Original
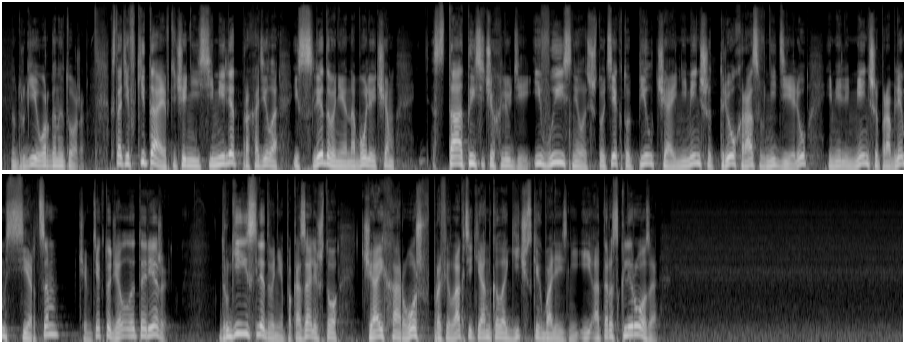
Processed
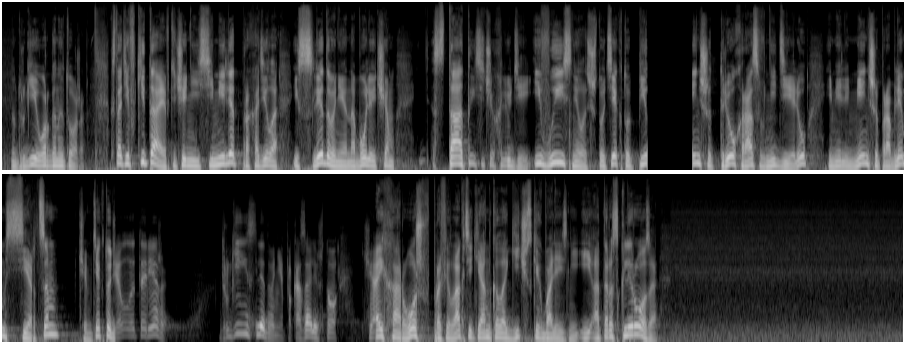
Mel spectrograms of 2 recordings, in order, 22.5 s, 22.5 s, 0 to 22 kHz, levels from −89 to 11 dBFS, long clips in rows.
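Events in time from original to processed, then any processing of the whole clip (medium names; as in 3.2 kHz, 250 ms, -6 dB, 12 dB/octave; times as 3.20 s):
5.76–6.33 s: compression 12:1, threshold -25 dBFS
8.07–8.64 s: mute
12.68–15.95 s: wah-wah 0.64 Hz -> 2.1 Hz 410–1900 Hz, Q 2.6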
